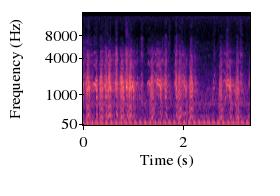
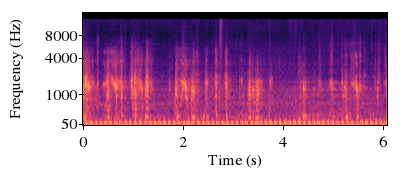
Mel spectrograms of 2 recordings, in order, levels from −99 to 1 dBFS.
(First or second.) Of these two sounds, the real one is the first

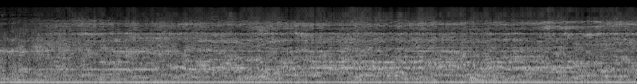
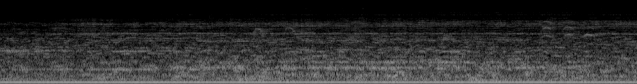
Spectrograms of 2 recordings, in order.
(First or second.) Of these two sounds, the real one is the second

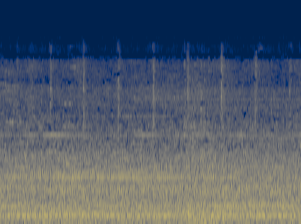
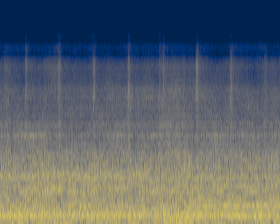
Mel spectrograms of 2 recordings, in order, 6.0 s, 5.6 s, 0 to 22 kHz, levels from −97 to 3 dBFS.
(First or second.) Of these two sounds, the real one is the first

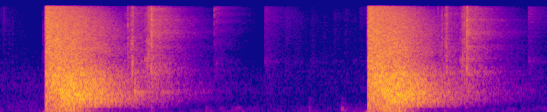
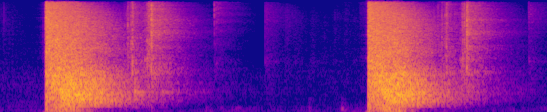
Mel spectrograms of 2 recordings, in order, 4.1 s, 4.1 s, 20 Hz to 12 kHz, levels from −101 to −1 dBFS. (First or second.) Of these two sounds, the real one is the first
